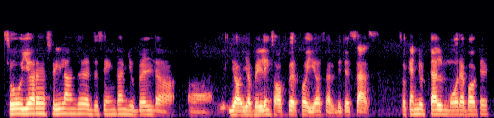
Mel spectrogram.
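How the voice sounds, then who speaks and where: A man from India hosting an interview over a video call, asking questions in a halting way full of fillers. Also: medium pitch, darkish tone, dry recording. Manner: hesitant, halting, lots of uh fillers. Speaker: podcast host. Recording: dull lo-fi call audio.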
